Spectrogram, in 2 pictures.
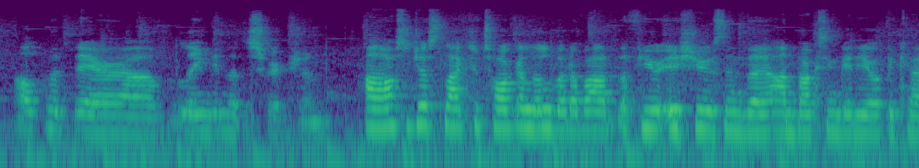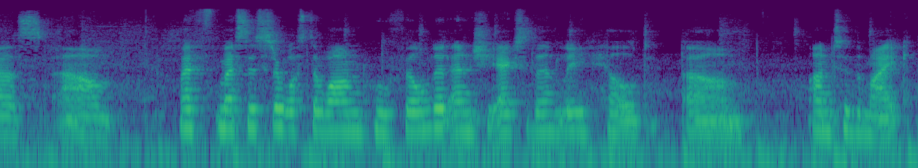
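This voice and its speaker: A woman's voice: mid-range voice, a bit bright. A young woman with a Danish accent, talking casually to camera in her bedroom, hesitant and giggly with many fillers. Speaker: vlogger. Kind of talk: casual vlog talk to camera. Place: small bedroom indoors.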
